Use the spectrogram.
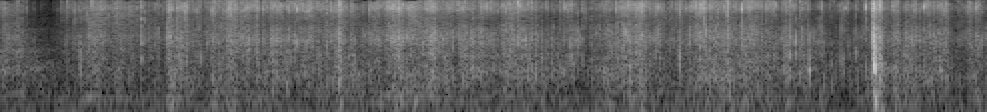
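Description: Continuous plastic crinkling and rustling as a plastic bag is handled and its tie is undone, with dense crackly bursts and one sharper snap near the end; no voices.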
